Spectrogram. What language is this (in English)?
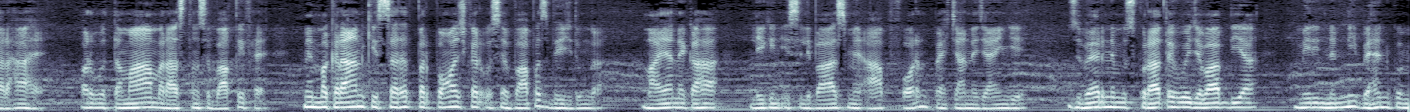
Urdu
